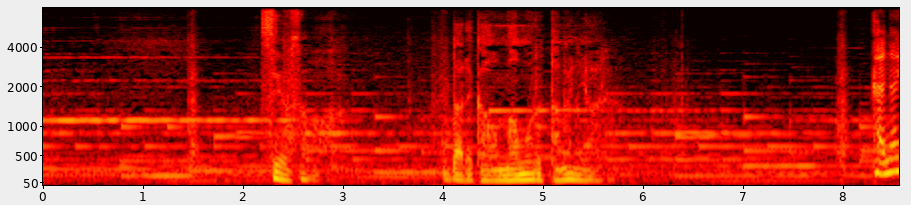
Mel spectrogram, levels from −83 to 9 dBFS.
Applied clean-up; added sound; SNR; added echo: none; Rattle; 19 dB; none.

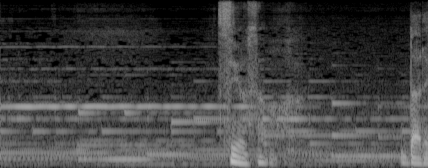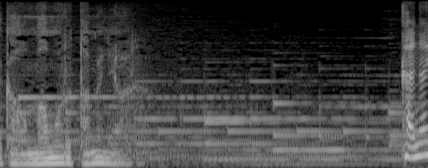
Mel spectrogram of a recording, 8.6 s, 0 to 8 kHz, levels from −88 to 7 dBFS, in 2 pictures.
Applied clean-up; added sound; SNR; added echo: none; none; none; none.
